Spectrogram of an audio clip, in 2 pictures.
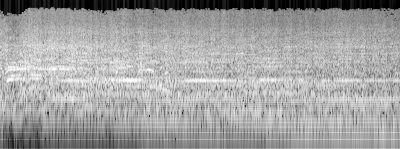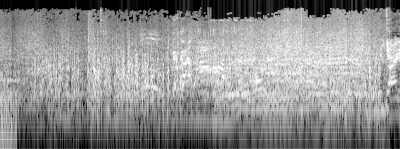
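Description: Polaris RZR side-by-side engine under way on a dirt road: it climbs in pitch in the first second, then runs at a steady speed. About eight seconds in the sound cuts abruptly to a noisier stretch of driving, and the engine climbs again near the end.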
